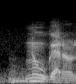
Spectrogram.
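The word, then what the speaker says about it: Nùgoro: Nugaro la chiamavano nel Medioevo, e ancora oggi così pronunciano il nome i suoi abitanti, all'antica.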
